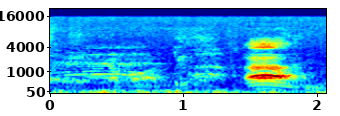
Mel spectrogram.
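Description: Faint voices at a low level, then one short vocal call about one and a half seconds in that rises and falls in pitch.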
